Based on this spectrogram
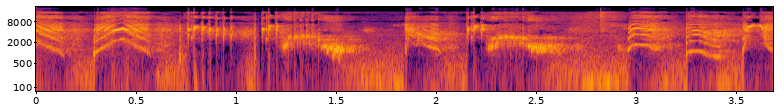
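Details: Red-eyed bird from Timor singing vigorously: sharp high chirps, swooping whistled slurs and brief buzzy notes in a quick, irregular sequence.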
